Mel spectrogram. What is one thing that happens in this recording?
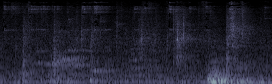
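Goats' hooves patter on a hard floor.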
